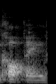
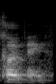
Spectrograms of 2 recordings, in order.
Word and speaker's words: Copping: name is actually copping full name gopin that's j-a-s-o-n middle name a-n-d-r-e-w last name copping c-o double p i n g often pronounced coping special ones at school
